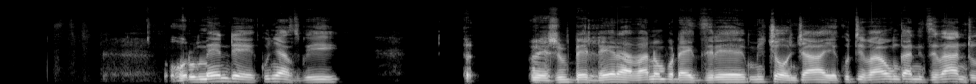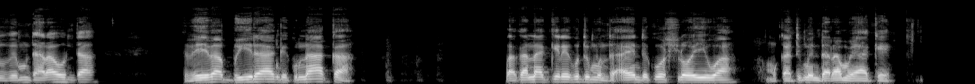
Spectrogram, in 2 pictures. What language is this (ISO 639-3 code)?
ndc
